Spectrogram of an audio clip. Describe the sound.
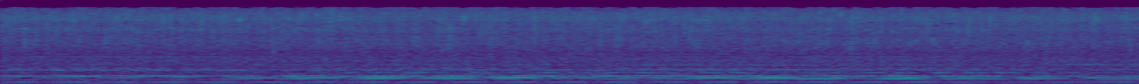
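Steady rain falls without pause, a dense even patter with gentle swells in loudness and no voices.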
